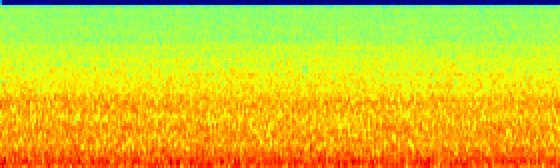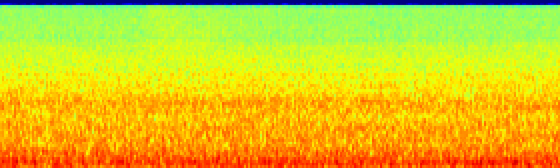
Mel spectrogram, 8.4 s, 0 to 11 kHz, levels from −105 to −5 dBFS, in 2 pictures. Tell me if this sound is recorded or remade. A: recorded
